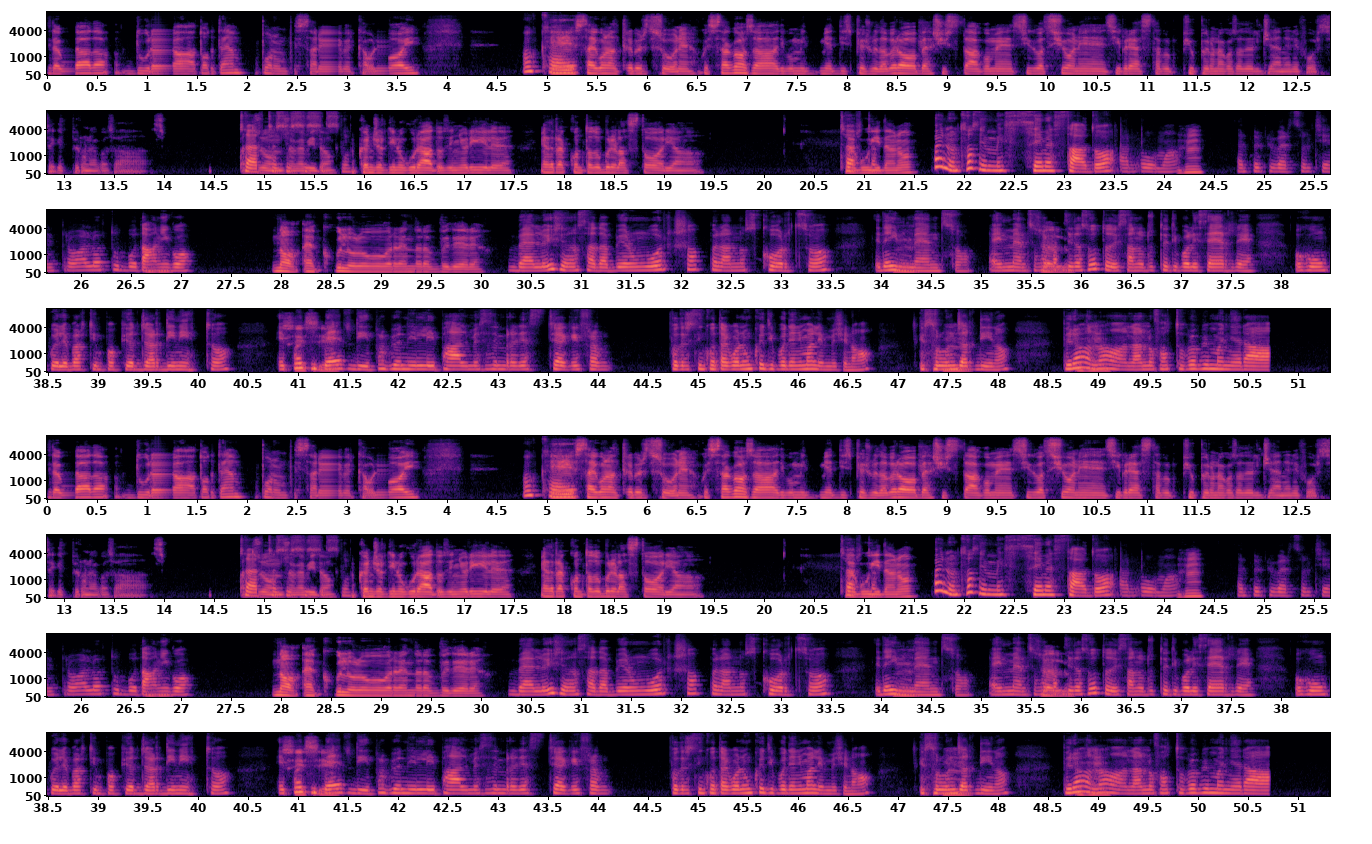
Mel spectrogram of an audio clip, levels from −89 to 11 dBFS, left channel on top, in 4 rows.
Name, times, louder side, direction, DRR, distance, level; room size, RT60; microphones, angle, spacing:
voice 1, 0.0-4.1 5.0-14.0 14.8-17.5 17.8-19.4 20.8-21.5 24.1-24.4 26.6-26.9 27.9-30.0 34.1-34.4 35.6-35.9 40.8-41.4 47.4-47.7 48.8-49.1, right 1 dB, 15° right, 1.7 m, -27 dB
voice 2, 4.8-5.3 14.8-15.9 20.8-21.0 21.7-24.2 24.7-27.1 30.3-33.5 33.9-37.7 38.1-40.3 40.8-44.1 44.7-46.7 47.2-48.1 48.7-50.7, left 1 dB, 10° left, 0.5 m, -24 dB
head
